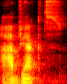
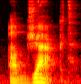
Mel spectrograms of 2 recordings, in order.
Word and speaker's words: object: Do you know which pronouns are objects? When the stress or the accent is placed on the second syllable, the word object means to indicate dissatisfaction with a situation.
